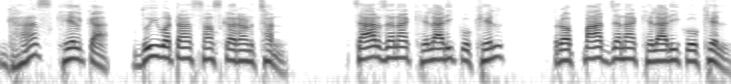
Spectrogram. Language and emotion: Nepali, neutral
